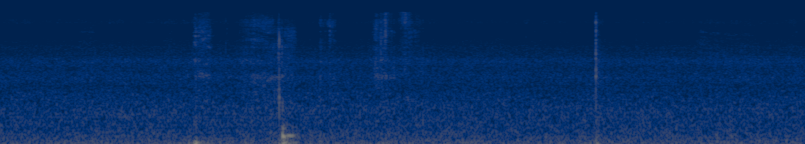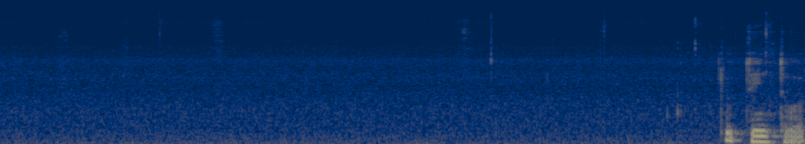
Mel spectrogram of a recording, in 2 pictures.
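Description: Yarn rustles softly as it is pulled through crocheted fabric.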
